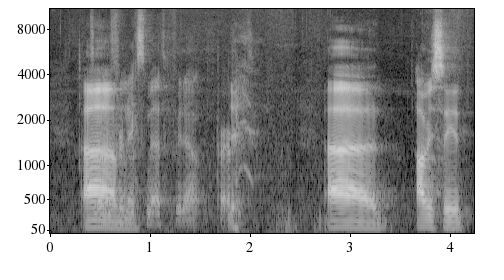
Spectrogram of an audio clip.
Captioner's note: laughs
